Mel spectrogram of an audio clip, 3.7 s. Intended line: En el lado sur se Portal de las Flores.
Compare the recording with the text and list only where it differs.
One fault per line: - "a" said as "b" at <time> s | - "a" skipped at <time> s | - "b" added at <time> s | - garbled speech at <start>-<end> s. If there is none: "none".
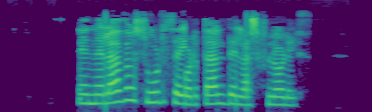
none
